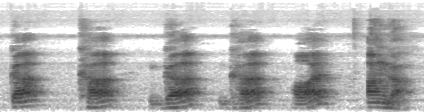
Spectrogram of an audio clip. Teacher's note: ठीक है, तो ये जो क, ख, ग, घ, अंगा, ये जो 5 वर्ण है, जब भी हम इनका उच्चारण करते हैं तो हमारे अंदर से आती हुई वायु बाहर निकलते समय हमारे कंठ को स्पर्श करते हुए, कंठ को टच करते हुए बाहर निकलती है। इसलिए इन सभी 5 वर्णों क, ख, ग, घ, अंग का उच्चारण स्थान हो गया कंठ।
